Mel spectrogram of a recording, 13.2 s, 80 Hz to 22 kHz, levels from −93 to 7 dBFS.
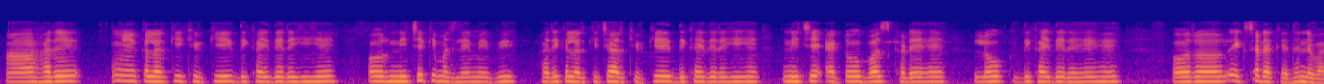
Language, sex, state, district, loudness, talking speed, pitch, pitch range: Hindi, female, Bihar, Jahanabad, -24 LUFS, 205 wpm, 225 Hz, 215-230 Hz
